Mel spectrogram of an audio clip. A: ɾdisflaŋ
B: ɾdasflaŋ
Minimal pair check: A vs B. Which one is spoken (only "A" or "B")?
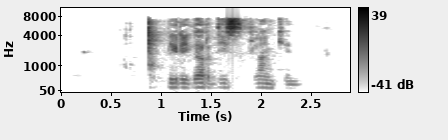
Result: A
